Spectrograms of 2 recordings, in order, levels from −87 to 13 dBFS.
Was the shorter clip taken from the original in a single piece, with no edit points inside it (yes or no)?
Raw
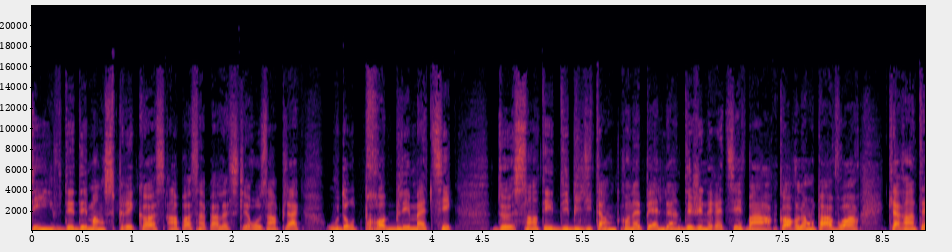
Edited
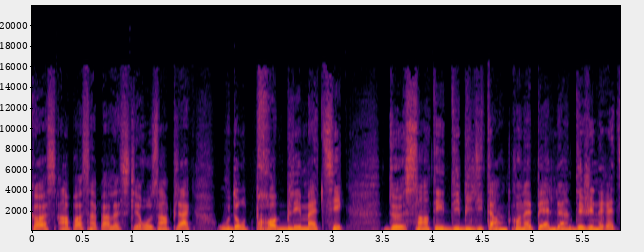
yes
